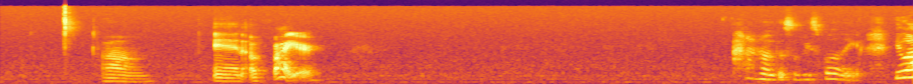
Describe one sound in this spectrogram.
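A young woman speaks expressively and close up, with pauses.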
